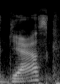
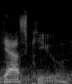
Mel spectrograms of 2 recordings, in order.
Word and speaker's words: Gasquet: And Osiris Gaming saying it's Gask, not Gasquet. I'll tell you what, man, I think it's pronounced that way too, and if it was my last name, that's how I would pronounce it, but I've been told by Jarrett himself that it's pronounced Gasquet.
